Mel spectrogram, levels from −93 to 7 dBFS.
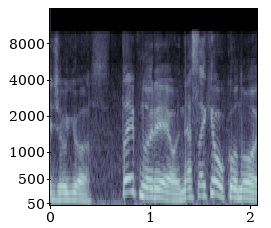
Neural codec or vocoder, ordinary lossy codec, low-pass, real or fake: none; AAC, 96 kbps; 9.9 kHz; real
